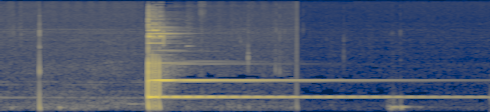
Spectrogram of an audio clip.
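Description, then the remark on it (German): Two wine glasses of Riesling clink together once in a toast, a bright ringing tone that hums and slowly fades with a gentle wavering. A small tap comes just before, and it is otherwise quiet. “So, wollen wir? Wollen wir. Prost. Prost.”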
